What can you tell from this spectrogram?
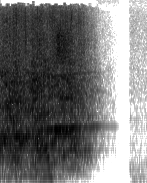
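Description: A studio audience bursts into loud cheering and applause for about a second after a joke about an unvaccinated man dying, then the sound cuts off abruptly into silence.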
